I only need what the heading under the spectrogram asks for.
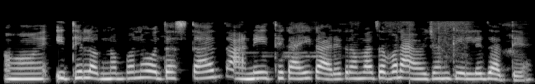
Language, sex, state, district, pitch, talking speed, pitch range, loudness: Marathi, female, Maharashtra, Chandrapur, 275 Hz, 155 wpm, 255-290 Hz, -14 LUFS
